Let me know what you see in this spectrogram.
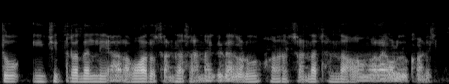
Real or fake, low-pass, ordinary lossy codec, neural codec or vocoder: fake; 7.2 kHz; none; vocoder, 22.05 kHz, 80 mel bands, HiFi-GAN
